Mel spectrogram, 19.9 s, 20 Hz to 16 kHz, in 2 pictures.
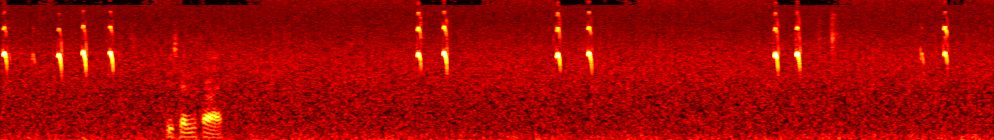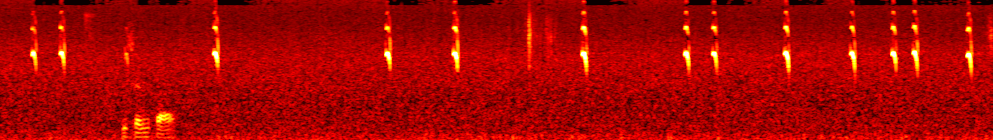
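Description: Faint calls of bird 376 being recorded: short, sharp, high-pitched chirps repeating at irregular intervals over low background hiss, interrupted twice by brief low rumbling bursts.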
